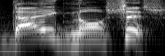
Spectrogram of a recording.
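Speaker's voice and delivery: डायग्नोसिस broken into distinct beats; syllable by syllable. Shown as a demonstration. Teacher counting vowels, डायग्नोसिस split syllable by syllable. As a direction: sound out each syllable of डायग्नोसिस. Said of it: "four times".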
